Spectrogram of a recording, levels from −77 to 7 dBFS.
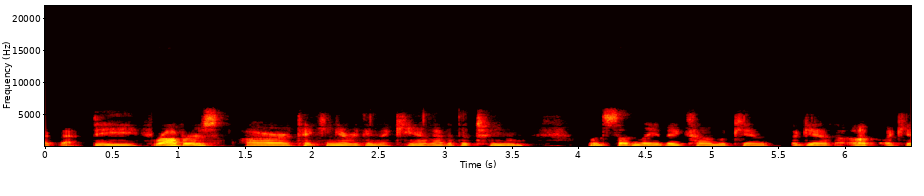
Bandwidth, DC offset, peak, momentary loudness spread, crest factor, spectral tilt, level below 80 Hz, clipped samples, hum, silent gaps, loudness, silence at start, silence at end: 6.2 kHz; under 0.1%; -4 dBFS; 11 LU; 22 dB; -8 dB/octave; -56 dBFS; under 0.1%; none; none; -28 LUFS; 0 s; 0 s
